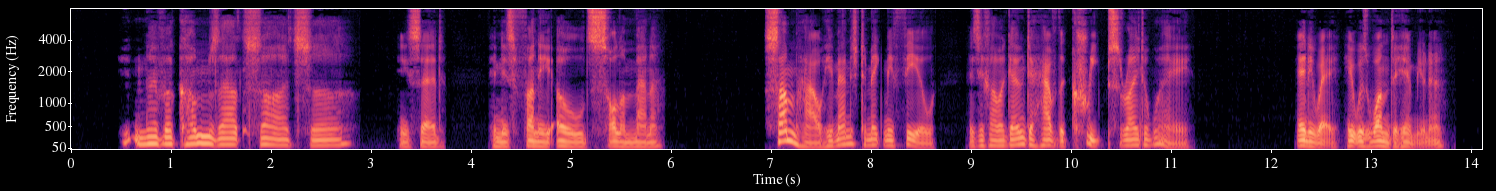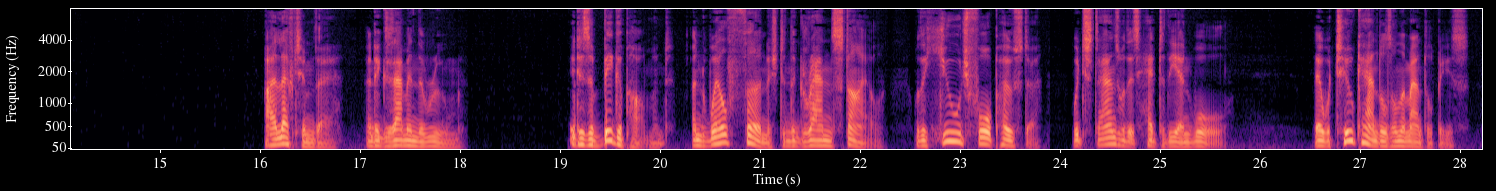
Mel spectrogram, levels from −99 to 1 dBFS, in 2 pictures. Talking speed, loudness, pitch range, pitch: 170 wpm, -21 LUFS, 90-120 Hz, 105 Hz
